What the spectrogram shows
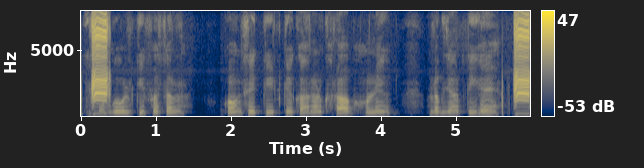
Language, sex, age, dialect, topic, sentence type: Hindi, female, 31-35, Marwari Dhudhari, agriculture, question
